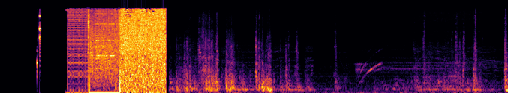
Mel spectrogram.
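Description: VCR playback sound effects: a short blip, then about two seconds of loud hissing static that cuts off suddenly. The clicks, clunks and rising motor whir of a tape mechanism follow as the tape begins to play.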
